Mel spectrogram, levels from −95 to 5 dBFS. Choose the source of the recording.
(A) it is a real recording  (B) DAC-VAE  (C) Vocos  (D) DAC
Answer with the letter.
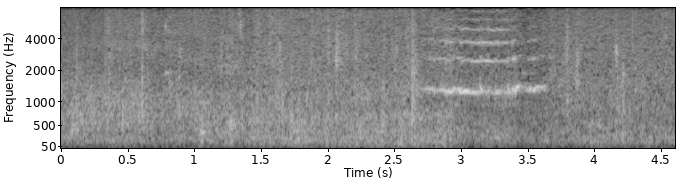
A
